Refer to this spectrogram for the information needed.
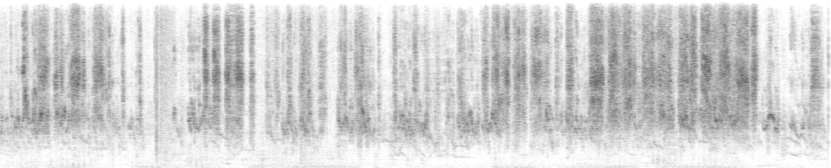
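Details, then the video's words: Colony of Australian budgerigars chirping happily in an aviary; unbroken scratchy warbling and twittering from many birds, punctuated by louder squawks every second or so. "Happy Budgies Sounds | Budgies Chirping Sounds | happy Budgie sounds for lonely Budgie birds"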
